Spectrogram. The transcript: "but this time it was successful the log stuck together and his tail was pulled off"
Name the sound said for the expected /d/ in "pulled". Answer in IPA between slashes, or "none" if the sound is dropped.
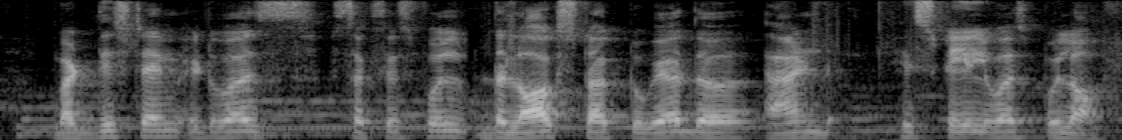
none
